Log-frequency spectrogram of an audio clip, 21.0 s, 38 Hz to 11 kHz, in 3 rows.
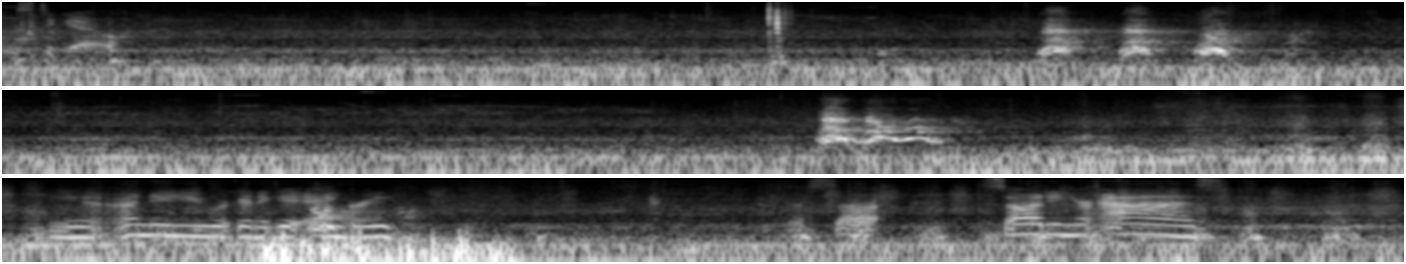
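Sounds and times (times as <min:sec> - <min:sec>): steady low hum: 0:00.0 - 0:21.0
dog barking: 0:05.2 - 0:06.3, 0:11.1 - 0:11.9.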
